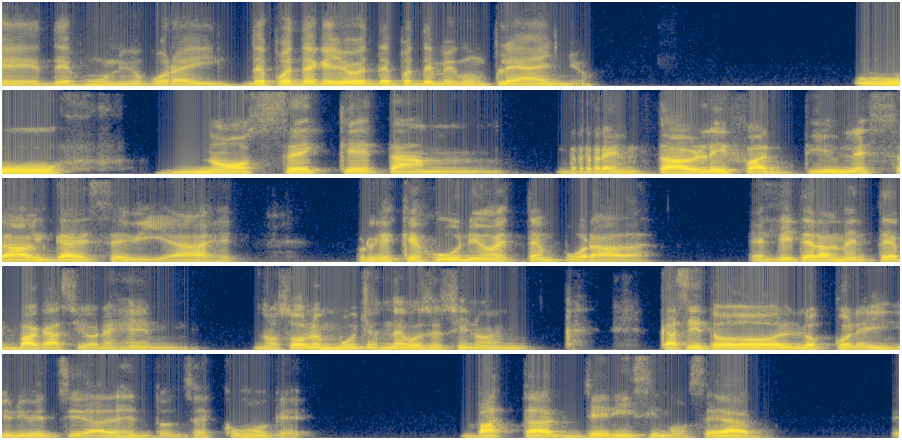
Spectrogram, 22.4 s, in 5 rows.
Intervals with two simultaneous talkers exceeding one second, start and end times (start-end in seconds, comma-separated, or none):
none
